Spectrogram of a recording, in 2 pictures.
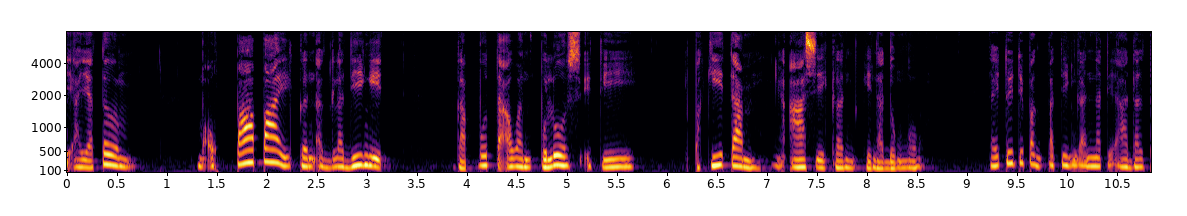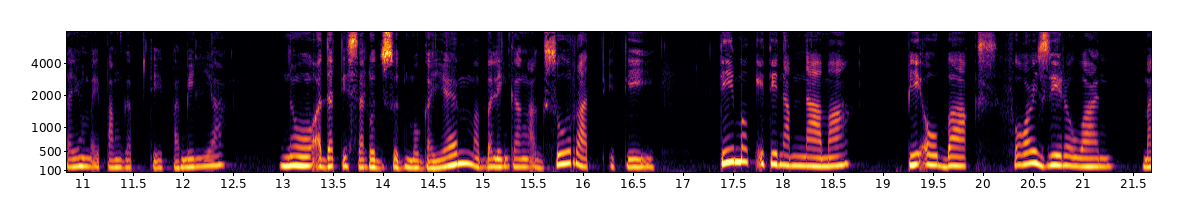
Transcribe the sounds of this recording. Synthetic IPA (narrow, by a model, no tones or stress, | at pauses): jʔajat̪əmː | a̰ʔʊk̚paːpajkɨnʔa̰ɡlad̪iŋɪt̪̚ | ɡapʊt̪a̰ʔawanpʊlosɪ̰t̪i | pakiːt̪amŋa̰ʔaːsikɨnkɪnad̪ʊŋo | d̥̪ahɪt̪oit̪ipaɡ̚pat̪iŋɡa̰nːat̪ɪ̰ʔaːd̪alt̪ajoŋma̰ʔipaŋɡap̚t̪ipamilja | noʔa̰d̪at̪isɐlʊd̪sod̪̚moɡɐjɛmːɐbɐlɪŋkaŋʔɐ̰ɡsuːɾat̪̚ɪt̪i | t̪iːmək̚ɪt̪inɐmnaːma | piʔobaksfoɹsiɾowan | ma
